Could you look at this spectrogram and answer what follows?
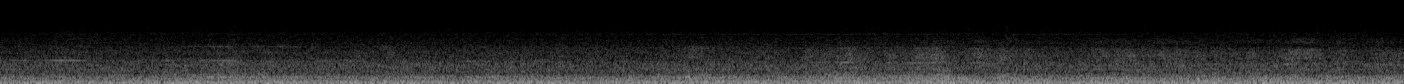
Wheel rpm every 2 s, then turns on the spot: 0, 0, 0, 0, 0, 0, 0.
none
